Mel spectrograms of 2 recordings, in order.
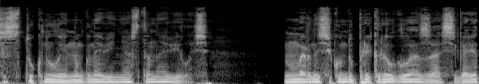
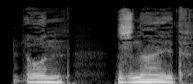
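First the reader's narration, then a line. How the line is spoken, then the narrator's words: Stammering. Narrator (Russian): заговорил чечен, запинаясь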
